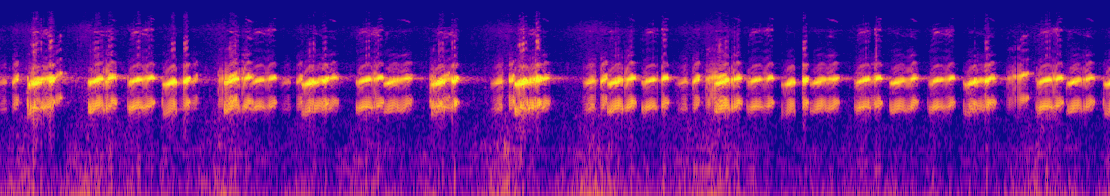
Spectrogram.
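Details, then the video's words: Frogs in Langlois, Oregon, starting up their chorus, with many voices overlapping in quick rasping croaks. The bursts pile up almost without gaps, each one pairing a lower tone with a brighter, higher one. "frogs croaking in Langlois Oregon"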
